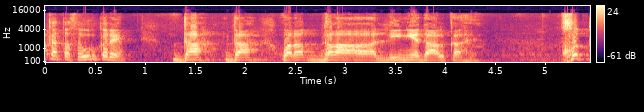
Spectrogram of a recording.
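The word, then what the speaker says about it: الضالين: الی النور، من الظلمات، یہ باقی دال کا ضاد کا تلفظ تھوڑا سا مشکل ہے انشاءاللہ تعالیٰ، یہ ضاد کا تھوڑا سا دقت کریں، ولا الضالین، دیکھیں ضا کہاں بعد ہے، ضا میں دیکھیں ولا الضالین کہیں گے تو کیا ہوتا ہے؟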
